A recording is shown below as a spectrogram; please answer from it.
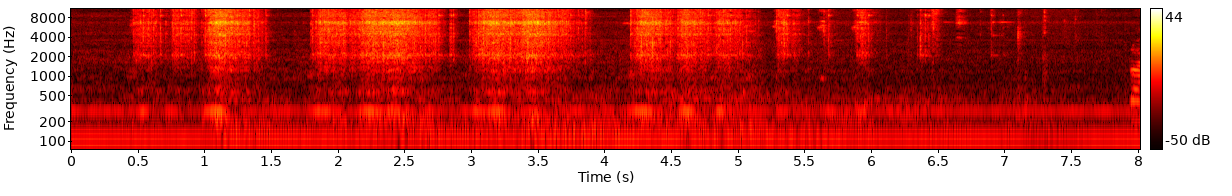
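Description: Sewing machine stitching polka dot cotton fabric for a big-size blouse, a steady motor hum with needle chatter running throughout, close and continuous with no talk.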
